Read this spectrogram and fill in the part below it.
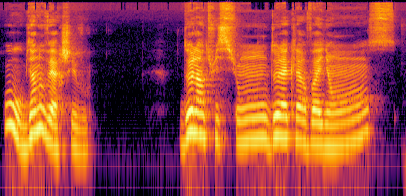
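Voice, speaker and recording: A fairly high-voiced woman chats her way through a tarot card reading. She thinks aloud as she goes, with fillers and small laughs, in a relaxed, casual way. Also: slow pace. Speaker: tarot reader.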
